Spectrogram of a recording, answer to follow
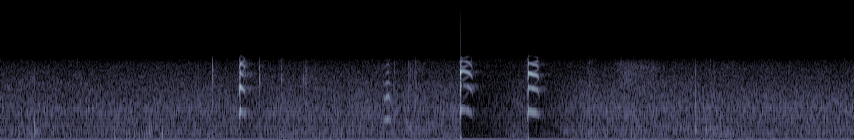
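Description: Short squeaks from a dog's squeaky toy as it is bitten, four or so over about two seconds, the loudest two about half a second apart near the middle, over a steady hiss.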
